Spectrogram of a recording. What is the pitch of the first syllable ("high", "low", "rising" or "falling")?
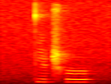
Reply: high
